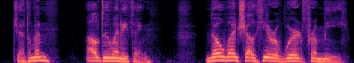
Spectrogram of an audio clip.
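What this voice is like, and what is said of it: Imploring, pleading voice. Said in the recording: “in an imploring voice.”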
